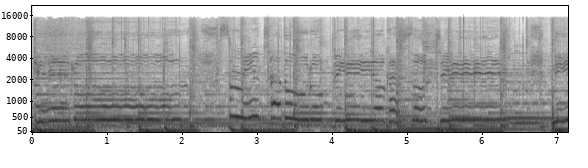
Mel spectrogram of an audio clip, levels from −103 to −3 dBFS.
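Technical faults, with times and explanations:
0.12 to 7.15 s, word clock ticks: an unlocked receiver clock, roughly 0.1% off, slips one sample about every 20 ms, giving a rattling buzz; spectrogram shows evenly spaced vertical lines.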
